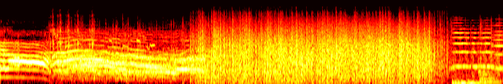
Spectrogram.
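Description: A crowd cheers and shouts.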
